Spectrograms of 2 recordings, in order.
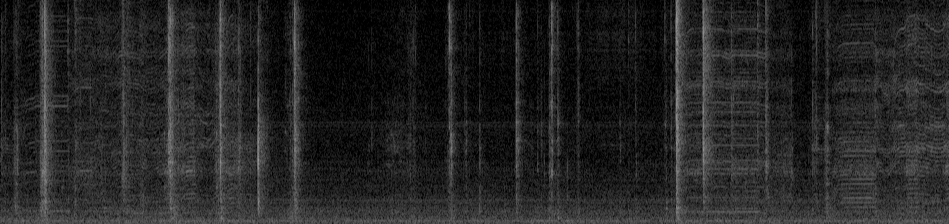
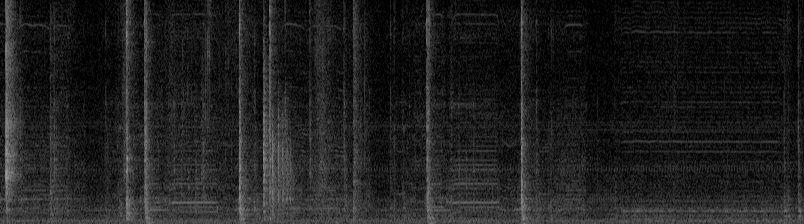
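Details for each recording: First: Bose music system CD changer that was dropped, tested after blowing dust off the optical pickup: irregular sharp ticks and clicks with no steady spin; disc won't turn, owner suspects a bent top plate is jamming it. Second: Bose music system CD changer after repair from being dropped, reassembled: quiet motor whir with sharp irregular clicks and clacks as it initializes and reads disc two; normal operation.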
